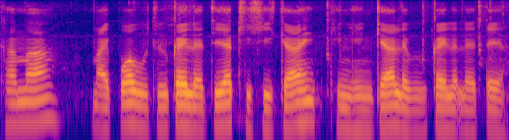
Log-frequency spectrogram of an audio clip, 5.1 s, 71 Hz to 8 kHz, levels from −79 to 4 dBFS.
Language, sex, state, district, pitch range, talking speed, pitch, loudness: Wancho, male, Arunachal Pradesh, Longding, 105-125 Hz, 235 wpm, 115 Hz, -20 LUFS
